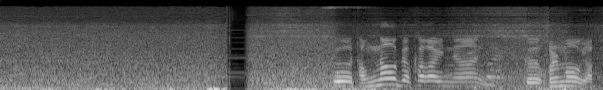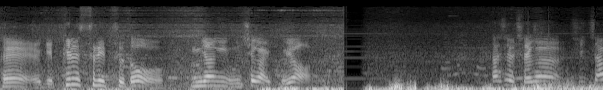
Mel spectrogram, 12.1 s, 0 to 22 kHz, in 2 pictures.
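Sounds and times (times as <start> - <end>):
wind buffeting microphone: 8.6 - 12.0.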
